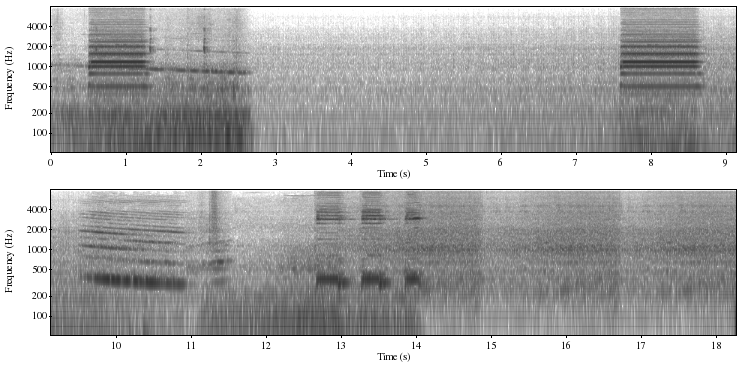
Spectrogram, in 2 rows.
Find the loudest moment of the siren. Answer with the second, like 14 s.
10 s.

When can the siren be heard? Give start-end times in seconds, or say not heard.
0.0-2.7, 9.5-11.6.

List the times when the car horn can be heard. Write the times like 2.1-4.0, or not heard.
0.5-1.3, 7.5-8.7, 12.7-14.1.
